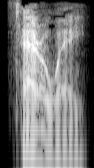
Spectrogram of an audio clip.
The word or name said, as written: tearaway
